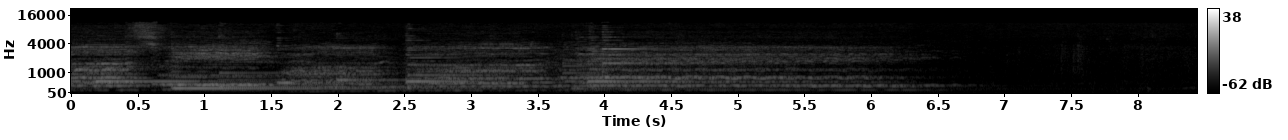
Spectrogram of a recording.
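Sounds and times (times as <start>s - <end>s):
harp: 0.0s - 6.6s.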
